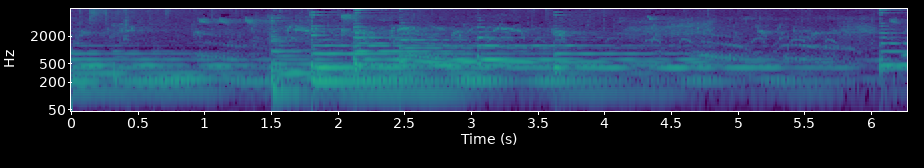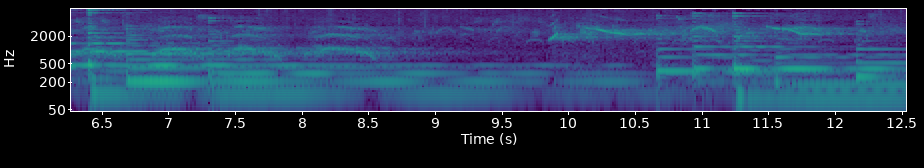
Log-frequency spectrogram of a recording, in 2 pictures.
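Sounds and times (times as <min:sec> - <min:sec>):
waterbirds calling in a rain forest: 0:00.0 - 0:12.5.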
